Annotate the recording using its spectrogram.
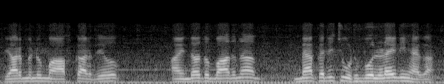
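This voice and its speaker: A man's voice: a little high, steady tone, fairly quick, slight background noise, natural voice. A man playing a lying gossip who evasively protests his innocence, recorded with dull lo-fi sound. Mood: remorseful. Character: lying gossip who sets the couple against each other.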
